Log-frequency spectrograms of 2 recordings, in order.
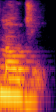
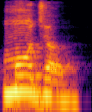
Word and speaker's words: Moji: you my name is moji okay cool we've done that and then it becomes oh mojo and it's like it's four letters two syllables four letters two syllables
